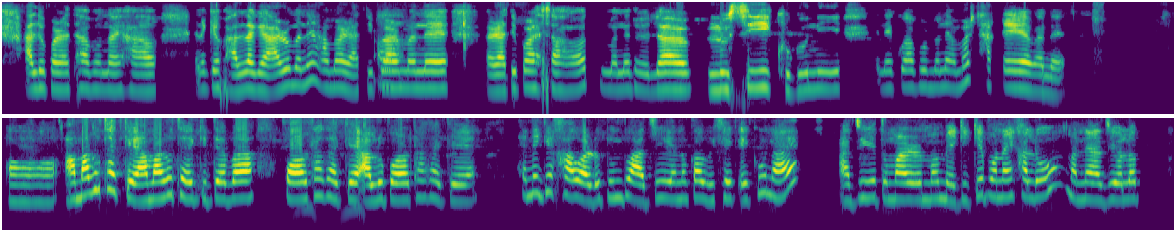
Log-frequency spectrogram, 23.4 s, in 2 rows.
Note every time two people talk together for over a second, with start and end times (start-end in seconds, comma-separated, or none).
none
